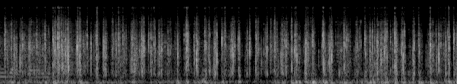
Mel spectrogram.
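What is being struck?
Plastic computer keyboard.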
